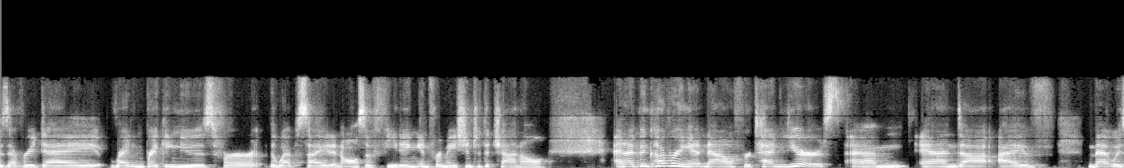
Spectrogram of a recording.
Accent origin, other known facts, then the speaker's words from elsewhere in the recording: a suburb of New York City, United States; I'm from New York. I grew up in a suburb of New York City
